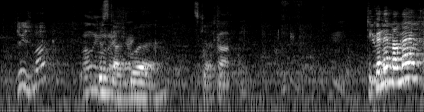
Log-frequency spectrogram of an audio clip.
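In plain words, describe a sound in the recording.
A second man answers calmly.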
